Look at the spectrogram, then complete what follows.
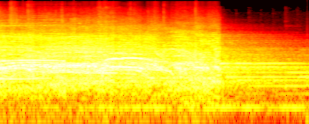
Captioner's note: audience chattering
